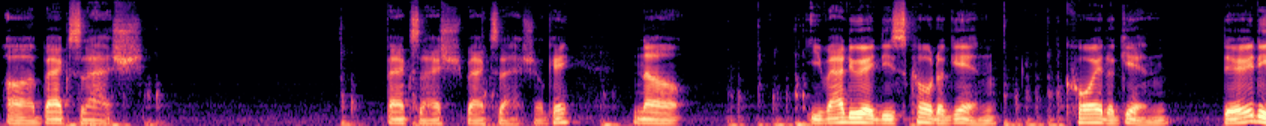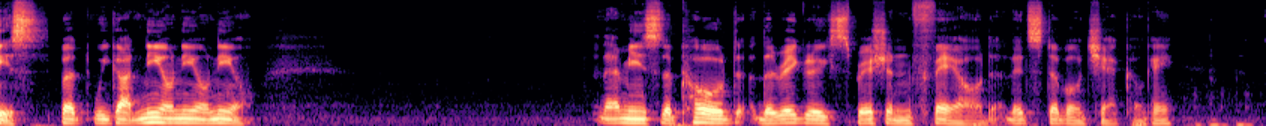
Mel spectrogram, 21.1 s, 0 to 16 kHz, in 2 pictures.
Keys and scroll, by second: 0.5 h, 1.2 u, 4.0 Home, 5.0-7.8 typing, 19.9-21.1 typing.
